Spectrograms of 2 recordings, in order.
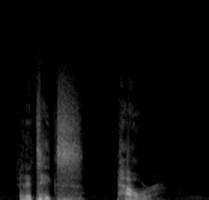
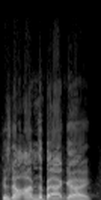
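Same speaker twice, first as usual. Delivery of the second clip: higher, louder mock whine of a husband crying foul; whiny protest; 7 semitones higher, 5 dB louder than usual. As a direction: play the aggrieved husband, half-joking. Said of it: "And I'm like".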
